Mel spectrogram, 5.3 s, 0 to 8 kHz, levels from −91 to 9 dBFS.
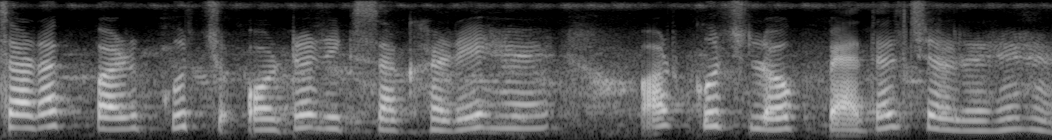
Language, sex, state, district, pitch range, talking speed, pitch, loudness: Hindi, female, West Bengal, Alipurduar, 230-275 Hz, 160 wpm, 260 Hz, -19 LUFS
